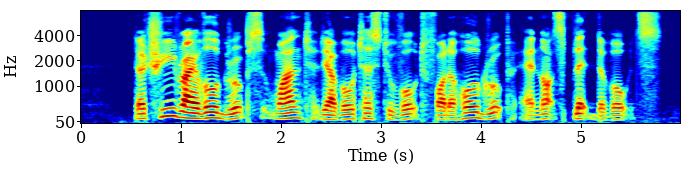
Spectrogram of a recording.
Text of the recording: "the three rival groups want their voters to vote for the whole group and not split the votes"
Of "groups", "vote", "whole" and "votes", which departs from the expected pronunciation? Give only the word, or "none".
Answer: none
